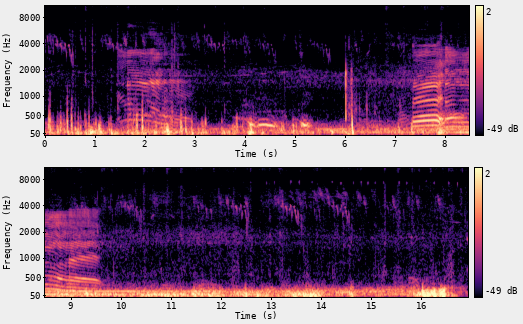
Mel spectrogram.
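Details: Cows roaming in the fields give drawn-out moos, one short low call near the start and a longer, louder, wavering moo in the middle, over steady low rumbling field noise and scattered clicks.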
